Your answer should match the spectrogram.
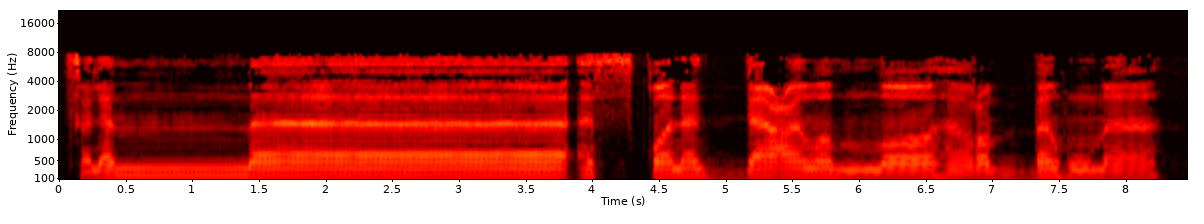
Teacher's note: تا دو نقطه از بین میره و حرف دال مشدد میشود. ما اگر بخوایم با توجه به قواعد قرائت حمزه این ادغام رو انجام بدیم، به این صورت تلاوت میشه: فلما اثقلت دعوا الله ربهما.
